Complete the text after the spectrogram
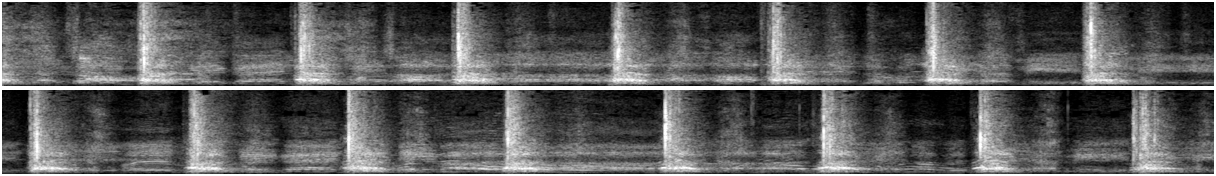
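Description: A crowd of men chant loudly in unison.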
